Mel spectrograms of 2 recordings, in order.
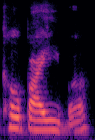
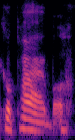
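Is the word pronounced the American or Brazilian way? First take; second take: Brazilian; American. First: It is pronounced the Brazilian way. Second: It is pronounced the American way.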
